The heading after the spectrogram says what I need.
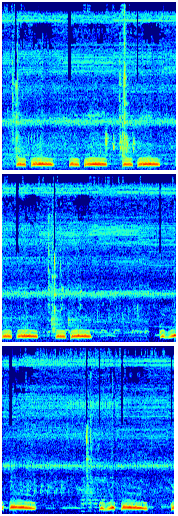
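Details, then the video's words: Spotted dove used as a decoy for wild doves coos in gù style: a run of paired short and long low notes, then a pause and two phrases opening with quick doubled notes before the long coo; faint clicks. "Cu gáy mồi Gù siết bổi nhập tàn, chim cu gáy kích bổi nhanh nổi"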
